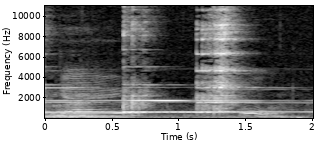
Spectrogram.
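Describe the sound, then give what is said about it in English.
Glasses clink together twice in a toast, each bright contact followed by a lingering ringing tone, with faint voices murmuring underneath. “Cheers, MVC. Cheers, cheers, cheers. Chin chin.”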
